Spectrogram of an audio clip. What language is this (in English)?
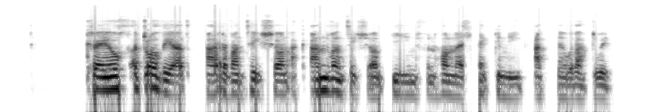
Welsh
